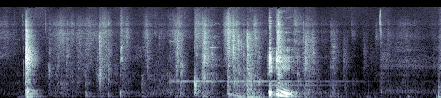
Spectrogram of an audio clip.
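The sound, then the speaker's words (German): Door noises as someone goes to answer the front door after the doorbell rang: a sharp clunk, then a series of knocks, rattles and shuffling as a door is handled and opened, with a louder thud of movement toward the end. “Jetzt ist gerade geklingelt. Ich gehe einmal ganz kurz zur Tür.”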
